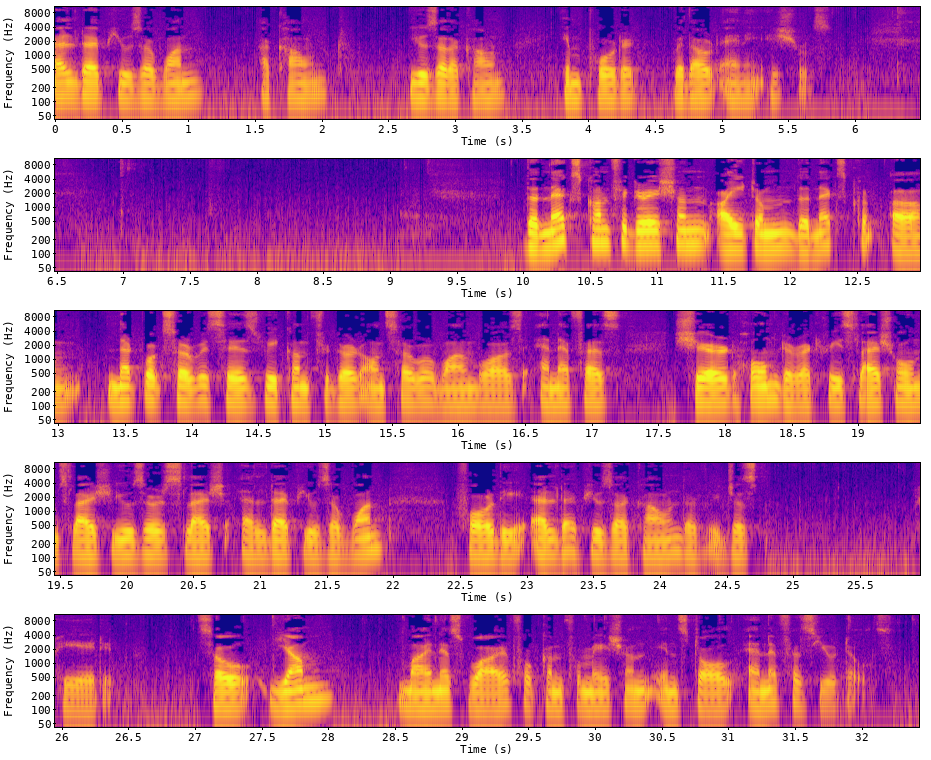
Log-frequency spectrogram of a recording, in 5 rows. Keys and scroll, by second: 17.6 space, 18.7 space, 20.5 space, 22.6 space, 32.0 space.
